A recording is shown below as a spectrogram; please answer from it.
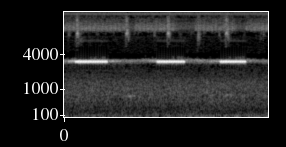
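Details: Cricket chirps meant to calm and unwind, with three strong high-pitched pulsed trills of about half a second, separated by roughly one-second pauses filled with a soft steady shrill hum.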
